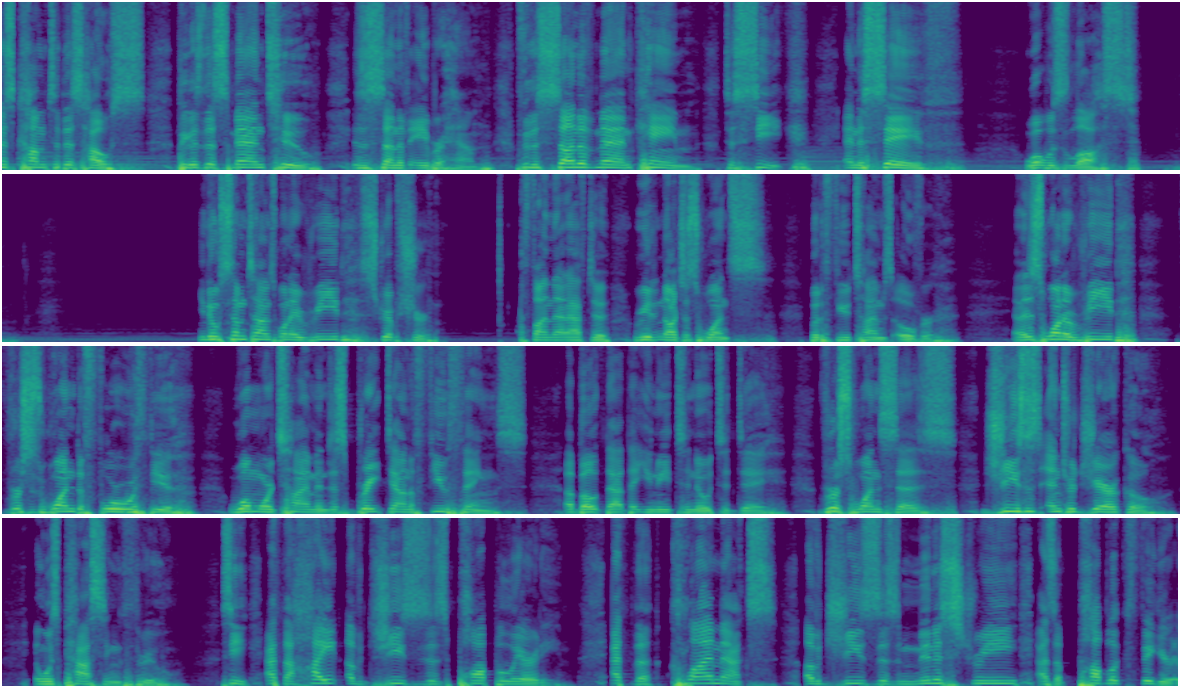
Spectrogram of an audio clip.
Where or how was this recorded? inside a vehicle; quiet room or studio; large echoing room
large echoing room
